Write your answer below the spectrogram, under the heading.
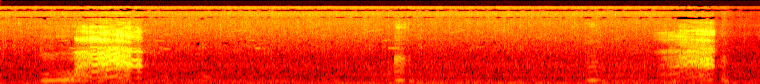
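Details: First-time nanny goat straining through a hard birth of one kid gives a harsh, noisy scream lasting about a second, then after a long quiet gap a second rasping cry, with small soft sounds in between.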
